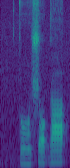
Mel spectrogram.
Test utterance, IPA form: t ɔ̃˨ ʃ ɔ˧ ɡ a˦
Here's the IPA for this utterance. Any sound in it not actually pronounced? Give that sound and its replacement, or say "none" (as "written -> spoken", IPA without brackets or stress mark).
none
